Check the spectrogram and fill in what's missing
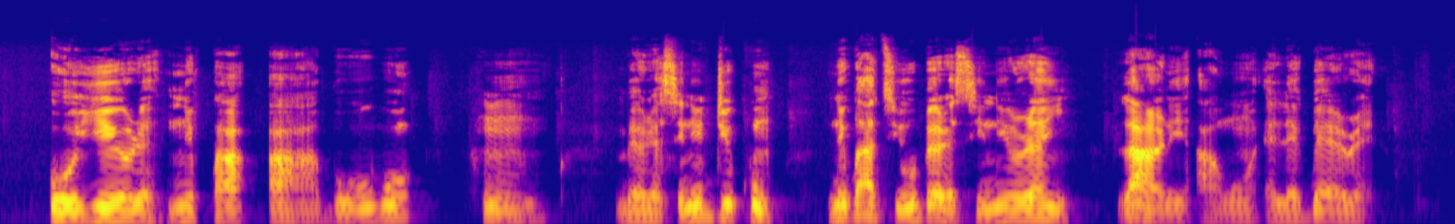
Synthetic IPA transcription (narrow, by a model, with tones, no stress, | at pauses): o˨je˧ɾɛ˨nĩ˦k͡pa˧ | a˨bu˨o˧wo˦ | hũ˨ | bɛ˨ɾɛ˨sĩ˨˦nĩ˦di˦kũ˦˨ | nĩ˦ɡ͡ba˦˨ti˨˦o˦bɛ˦˨ɾɛ˨sĩ˨˦nĩ˦ɾɛ˦jĩ˦˨ | la˨˦˨ɾ̃ĩ˧a˨w̃ɔ̃˧ɛ˧lɛ˧ɡ͡bɛ˦˨ɾɛ˨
